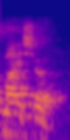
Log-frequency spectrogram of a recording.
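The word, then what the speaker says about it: מעשר: It means tenth in Hebrew and is pronounced Ma'asher.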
